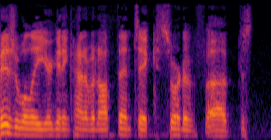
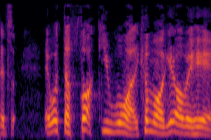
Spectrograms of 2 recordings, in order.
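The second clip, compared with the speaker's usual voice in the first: fast, pitched-up, tough-guy gangster voice; 6 semitones higher than usual. Describing a game's English dub of Japanese characters: imitating a gangster-style dub voice. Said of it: "trying to maintain the kind of the gangster sort of speaks".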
